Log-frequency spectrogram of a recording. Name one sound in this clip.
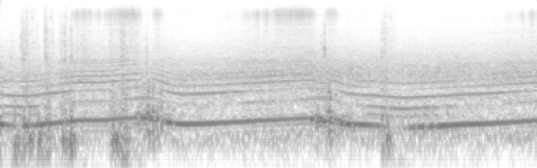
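A car engine hums steadily.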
